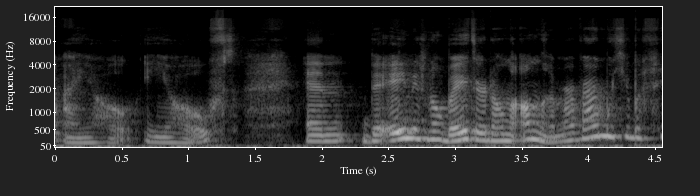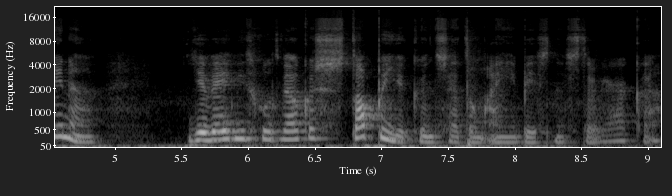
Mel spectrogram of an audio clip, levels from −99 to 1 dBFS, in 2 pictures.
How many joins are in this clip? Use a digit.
0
